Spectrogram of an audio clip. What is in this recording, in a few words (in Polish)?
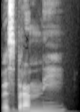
nn przyklady, czeski alfabet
